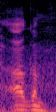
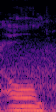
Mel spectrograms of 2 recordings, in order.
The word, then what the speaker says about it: Ogham: the sides of them, what became known as Ogham or Ohm, as some people like to pronounce them.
